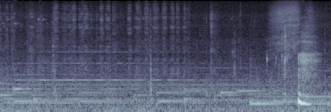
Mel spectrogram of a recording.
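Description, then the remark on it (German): Steady, soft scratching of a colored pencil being drawn across the paper of a math exercise book, continuous, with a brief louder scrape near the end. No one talks. “Aus meinem Rucksack habe ich mein Matheheft und meine Schachtel mit Farbstift geholt.”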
